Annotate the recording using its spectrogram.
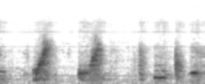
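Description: Four or five short vocal sounds, each a fraction of a second, spread over two seconds.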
